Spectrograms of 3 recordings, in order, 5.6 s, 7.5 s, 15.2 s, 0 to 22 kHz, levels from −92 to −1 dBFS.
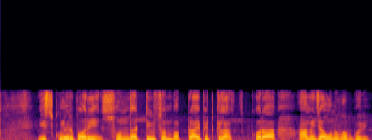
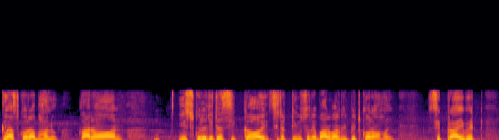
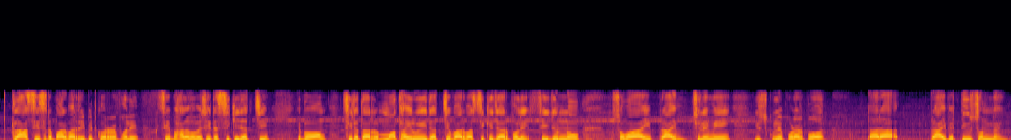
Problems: constant background noise, continuous background conversations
